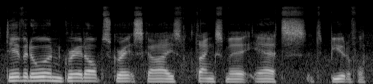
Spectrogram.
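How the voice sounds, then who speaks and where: A man's voice: medium pitch, normal speed, darkish tone. A man from North East England with a Northumbrian accent hosts a casual live stream. His voice sits in a middle register and he talks to viewers in a friendly, chatty way, often saying things twice. There is faint outdoor vehicle noise behind him. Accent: Northumbrian, near Geordie. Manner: chatty, friendly, repeats phrases. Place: outdoors by an airport runway.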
